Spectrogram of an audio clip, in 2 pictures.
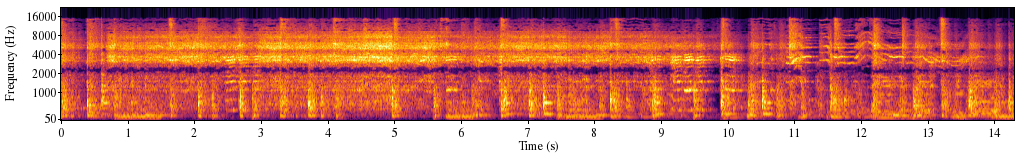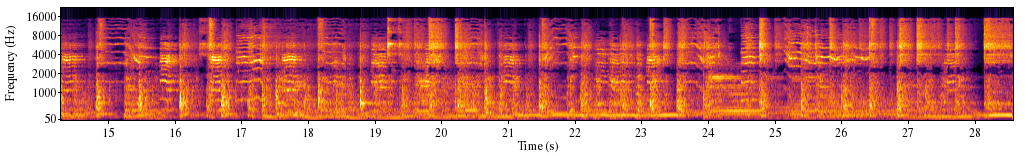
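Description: Improvised band jam: drum kits played busily with cymbals, over a bass guitar line.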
